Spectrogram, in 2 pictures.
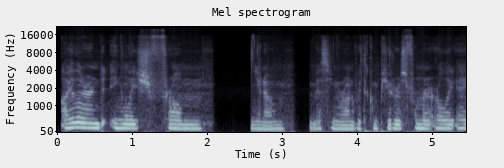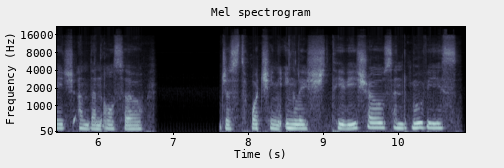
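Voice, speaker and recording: Slow, hesitant Finland-Swedish man. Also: a little high, fairly even intonation, darkish tone. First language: Finnish. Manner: hesitant, thinks aloud with many fillers. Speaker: live coder answering chat. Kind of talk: casual thinking-aloud commentary.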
